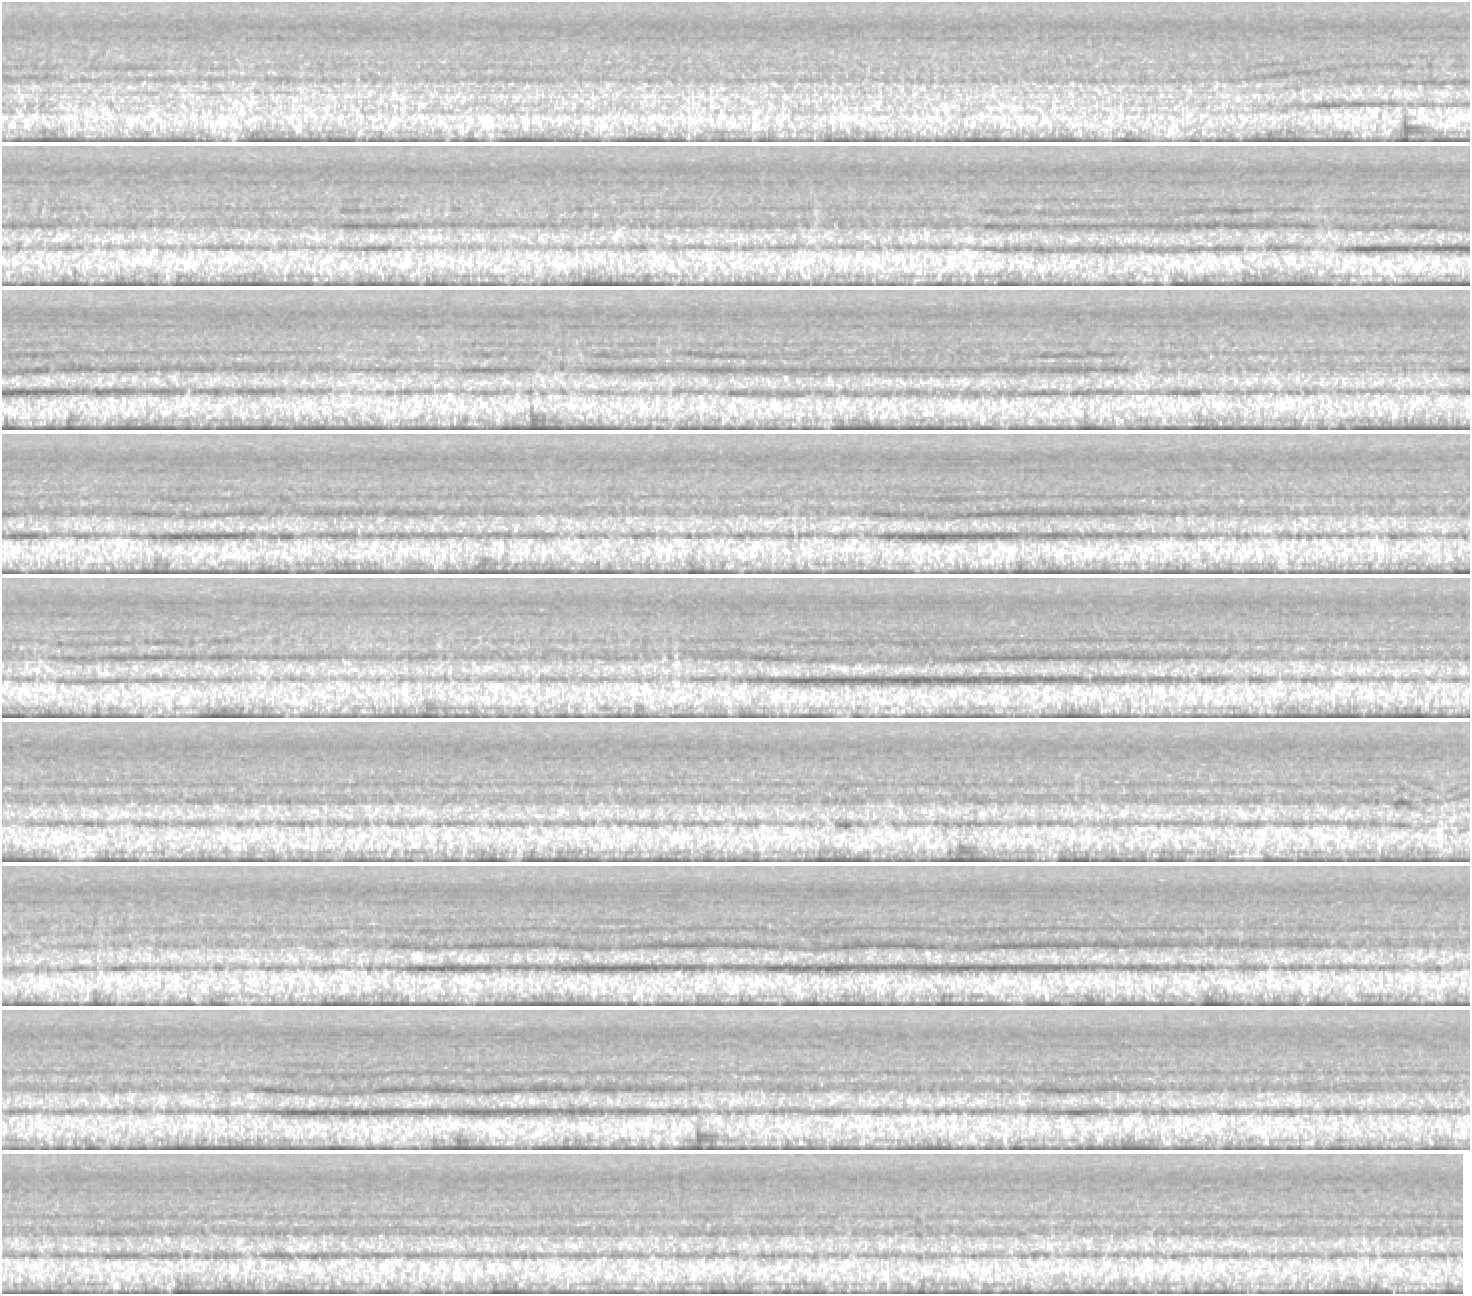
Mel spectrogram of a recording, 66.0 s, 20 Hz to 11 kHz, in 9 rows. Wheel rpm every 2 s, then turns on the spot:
160, 160, 160, 190, 230, 230, 220, 220, 230, 220, 220, 230, 230, 230, 230, 230, 230, 220, 230, 230, 230, 220, 200, 220, 220, 230, 230, 230, 230, 230, 230, 230, 230.
none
